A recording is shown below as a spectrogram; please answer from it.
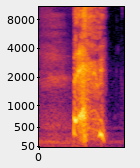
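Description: One short, sharp sneeze bursts out loud and close, then silence.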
